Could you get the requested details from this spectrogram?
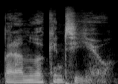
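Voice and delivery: soft, hushed trust, fading to a whisper; whispered prayer. Retold or imitated. Pastor praying for the congregation's surrender, hushed whisper. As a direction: breathe the prayer out quietly. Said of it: "and say".

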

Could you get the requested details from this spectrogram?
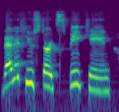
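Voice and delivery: normal talking voice

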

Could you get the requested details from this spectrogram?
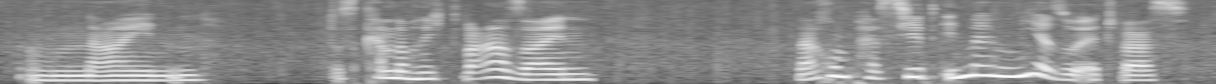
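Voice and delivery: usual speaking voice

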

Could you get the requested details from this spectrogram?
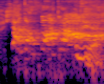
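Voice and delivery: high, drawn-out, laughing yell of disbelief; mock scream. A starstruck kid screams while running laps around the bar. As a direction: holler it while sprinting round the bar.

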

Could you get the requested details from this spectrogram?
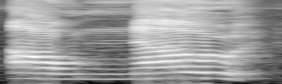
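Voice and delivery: loud, drawn-out cry of dismay. Pretend. Finds Gilbert has swallowed it, dismayed. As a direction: wail it out in mock horror.

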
